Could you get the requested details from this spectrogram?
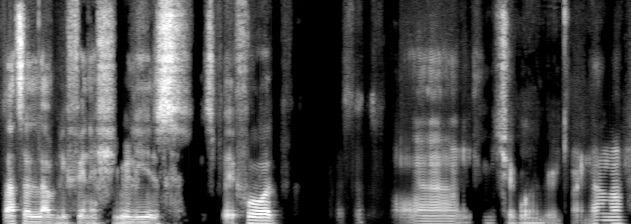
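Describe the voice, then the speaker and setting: Low-pitched guy talking through match footage, super dry audio, keeps repeating himself. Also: moderate pace, gravelly, dark tone, no room sound. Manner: conversational, repeats phrases for emphasis. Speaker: football match analyst. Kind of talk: casual voice-over match breakdown.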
